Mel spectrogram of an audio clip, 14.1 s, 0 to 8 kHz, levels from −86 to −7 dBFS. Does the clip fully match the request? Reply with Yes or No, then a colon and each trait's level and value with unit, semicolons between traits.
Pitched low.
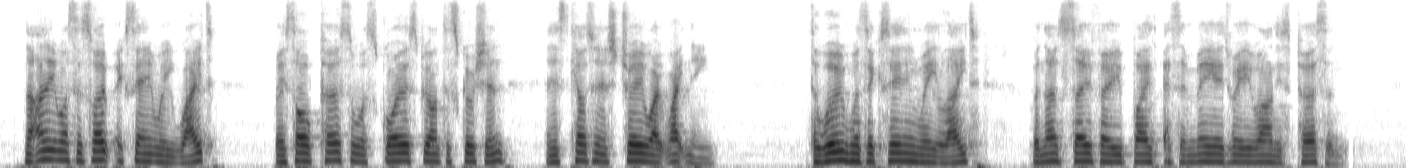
Yes: low, 130 Hz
